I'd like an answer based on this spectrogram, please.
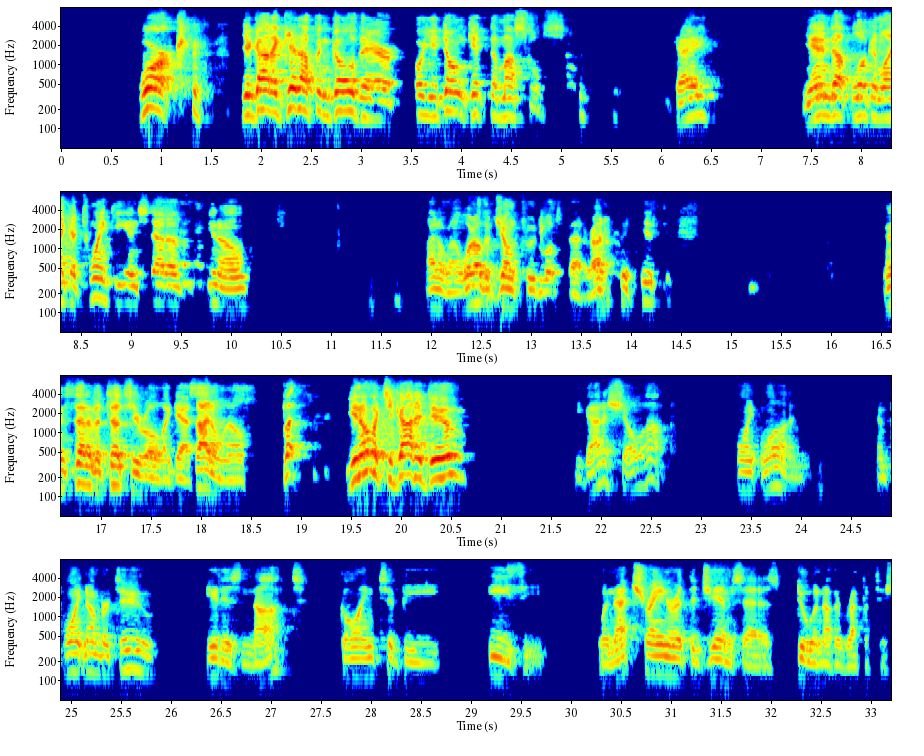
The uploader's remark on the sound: Sermon delivered at Pilgrim Baptist Church on Sunday, May 9, 2021, at 11:15 am.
